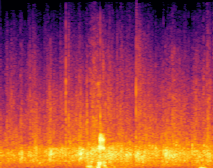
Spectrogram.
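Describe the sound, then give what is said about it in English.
A church audience claps steadily at moderate volume throughout, with a faint voice heard briefly beneath the applause. “some of you may clap. Not everybody.”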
